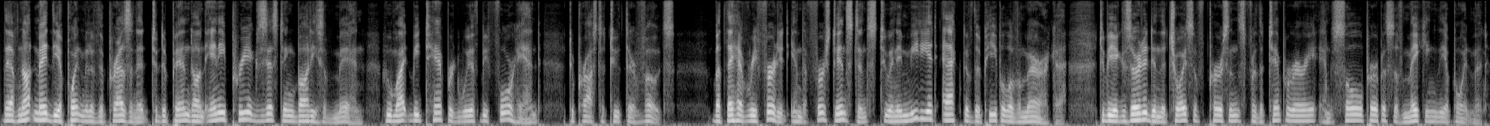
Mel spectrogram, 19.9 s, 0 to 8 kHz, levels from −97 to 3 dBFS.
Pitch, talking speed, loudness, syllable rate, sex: 120 Hz, 190 wpm, -20 LUFS, 5.8 syllables/s, male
